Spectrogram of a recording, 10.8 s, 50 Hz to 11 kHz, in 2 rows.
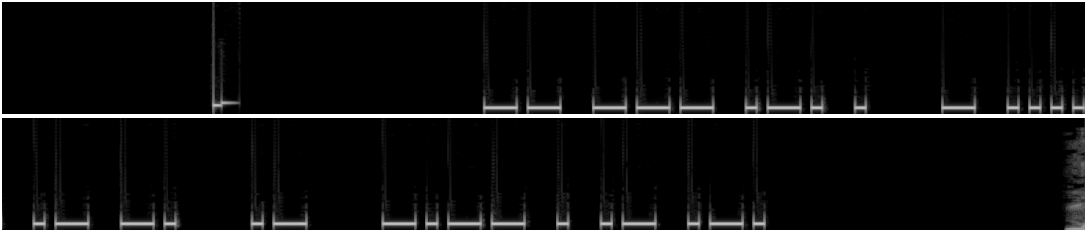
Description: Morse code, heard as a keyed tone, about 22 wpm, 700 Hz. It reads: MORE THAN A YEAR
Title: Sets of 4 Words 22wpm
